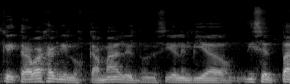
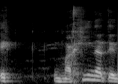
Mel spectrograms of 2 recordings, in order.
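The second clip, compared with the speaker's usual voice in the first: usual speaking voice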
